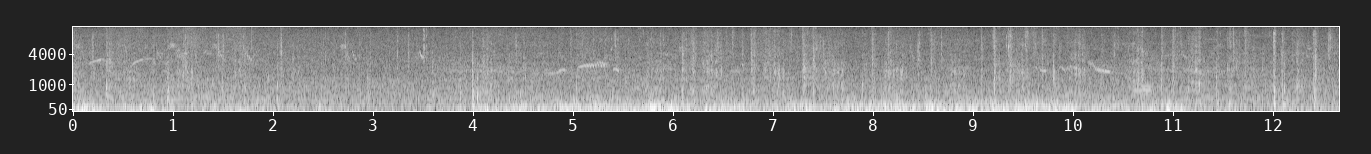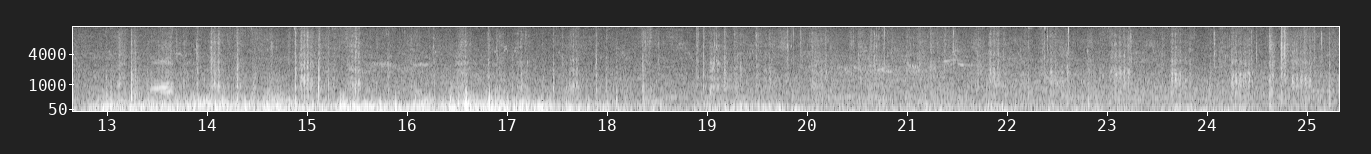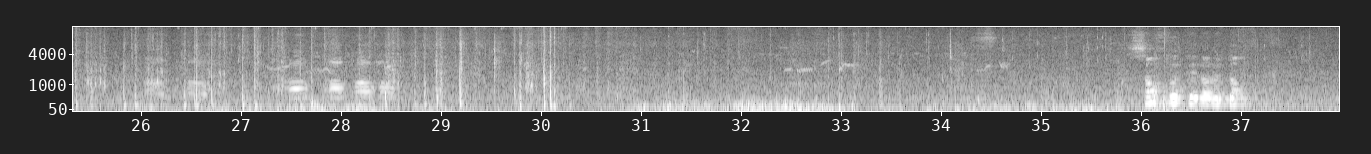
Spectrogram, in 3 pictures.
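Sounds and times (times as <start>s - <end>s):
horse hoofbeats on sand: 0.0s - 37.2s.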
